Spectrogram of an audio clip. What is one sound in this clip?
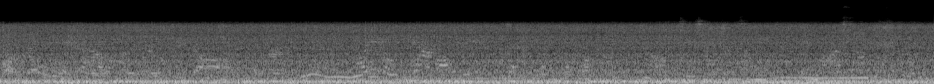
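A bus engine rumbles steadily close ahead.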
